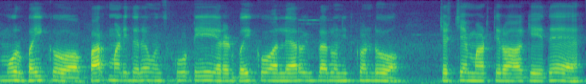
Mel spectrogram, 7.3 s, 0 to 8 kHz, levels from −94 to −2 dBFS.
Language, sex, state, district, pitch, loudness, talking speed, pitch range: Kannada, male, Karnataka, Shimoga, 140 Hz, -17 LUFS, 105 wpm, 130-145 Hz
